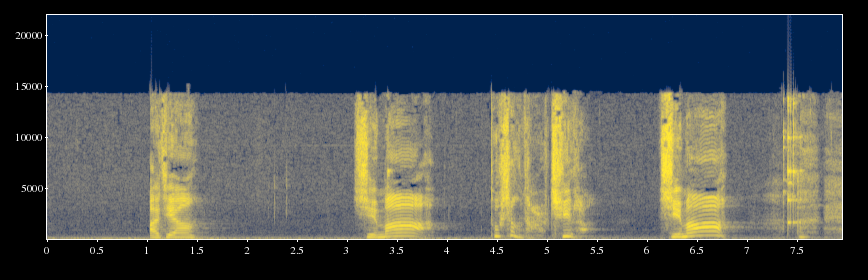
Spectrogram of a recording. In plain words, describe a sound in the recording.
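A young woman calls out loudly.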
